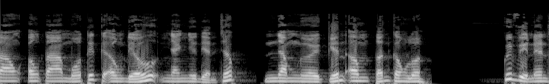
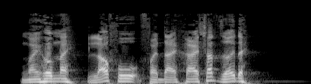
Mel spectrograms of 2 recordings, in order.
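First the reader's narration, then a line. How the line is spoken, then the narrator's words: Thunderous laugh, loud shout. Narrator (Vietnamese): tiếng cười kêu như tiếng sấm, và Lộc Đường đã quát lớn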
